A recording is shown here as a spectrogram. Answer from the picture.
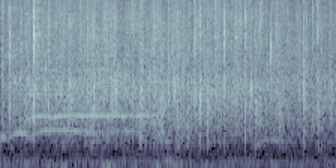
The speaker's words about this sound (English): Please give a warm round of applause for Spencer Stewart on the bass.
